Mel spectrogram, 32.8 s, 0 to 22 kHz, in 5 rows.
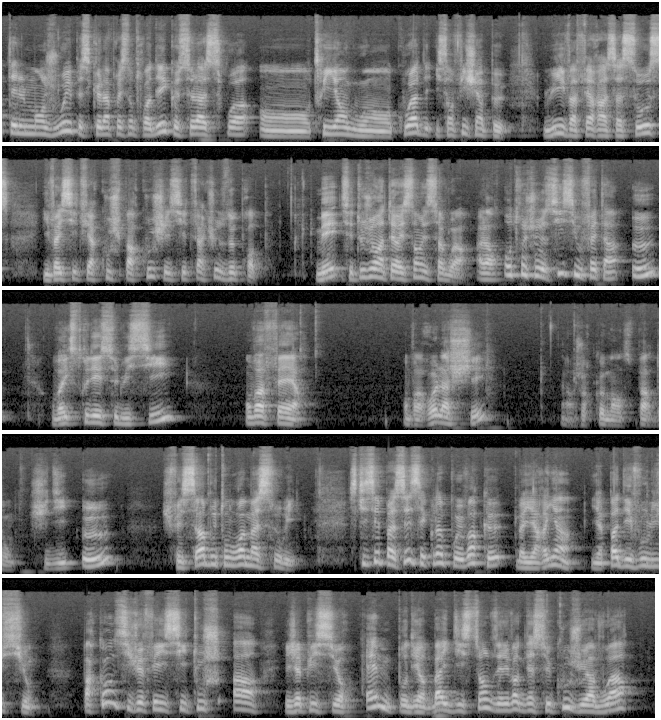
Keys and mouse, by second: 9.3 middle click, 10.6 middle click, 13.2 e, 18.0 ctrl+z, 18.6 middle click, 20.5 e, 22.3-23.8 middle drag, 24.5 Tab, 24.9-26.1 middle drag, 26.4 Tab, 27.8 a, 28.3 a, 29.7 m.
